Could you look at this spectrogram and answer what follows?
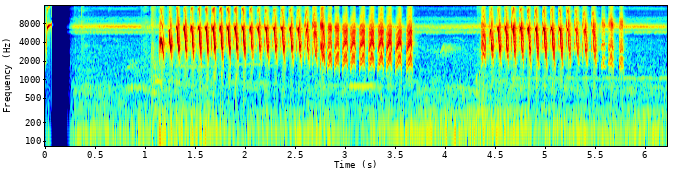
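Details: Young great tit delivering its rolling trill, known locally as ngerol, meant as a lure for kept birds. Two long, very fast runs of high, buzzy repeated notes, each lasting around two seconds, separated by a short pause.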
